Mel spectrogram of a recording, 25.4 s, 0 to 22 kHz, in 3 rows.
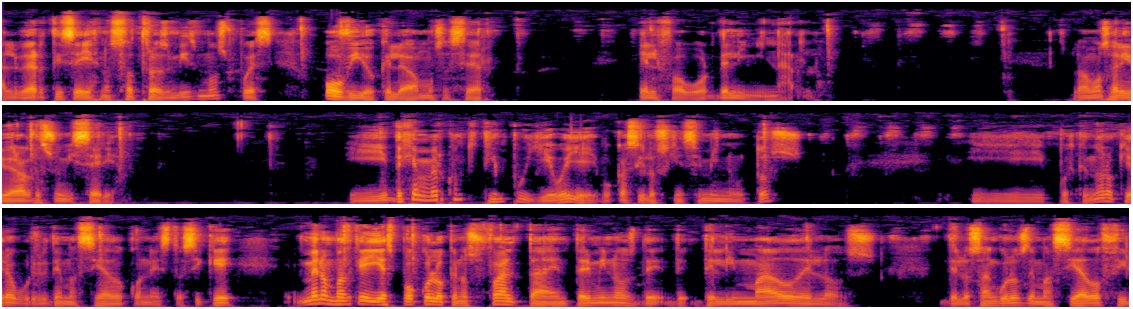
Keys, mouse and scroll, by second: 4.2-7.1 ctrl+drag, 7.2 ctrl+middle click, 8.0-9.8 ctrl+drag, 10.3 f, 10.8-12.9 ctrl+drag, 13.5 click, 14.1 click, 14.7-15.9 drag, 16.2-19.2 ctrl+drag, 19.4 ctrl+middle click, 19.5-21.7 ctrl+drag, 21.8 ctrl+shift+click, 22.7-25.3 ctrl+drag.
